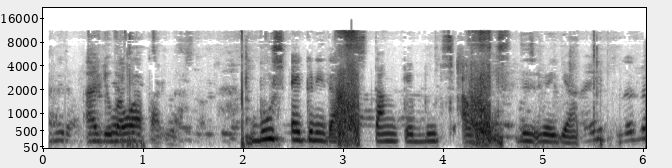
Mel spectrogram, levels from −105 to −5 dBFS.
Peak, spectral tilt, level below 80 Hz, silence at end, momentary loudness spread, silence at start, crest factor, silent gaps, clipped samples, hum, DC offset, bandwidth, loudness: 0 dBFS; -4 dB/octave; -48 dBFS; 0 s; 16 LU; 0.05 s; 18 dB; none; under 0.1%; none; under 0.1%; 12 kHz; -17 LUFS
